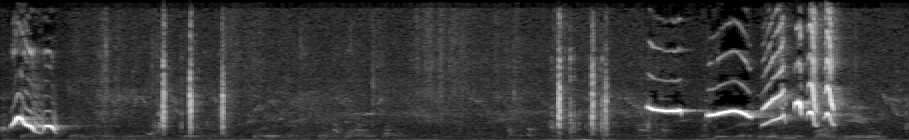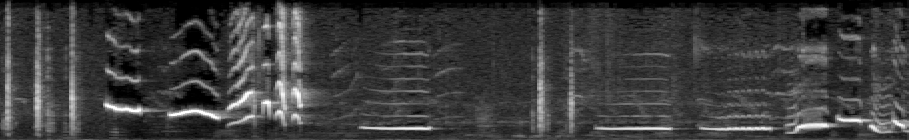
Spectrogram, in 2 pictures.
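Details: Bird calling with scattered whistled notes after some opening clicks: short pairs of falling slurs, then several flat, steady whistles with a few upward flicks near the end.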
